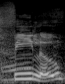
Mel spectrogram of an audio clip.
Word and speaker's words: phyllo: It's phyllo, because apparently that's how the Greeks pronounce it, and everything started in Greece.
